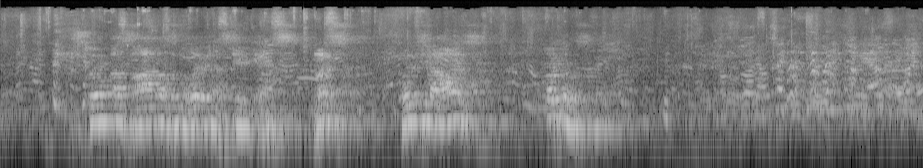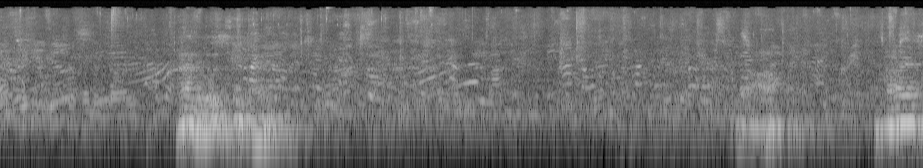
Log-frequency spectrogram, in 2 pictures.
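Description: A man speaks with animation into a microphone, heard through a loudspeaker outdoors.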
